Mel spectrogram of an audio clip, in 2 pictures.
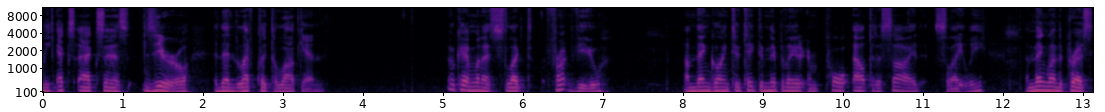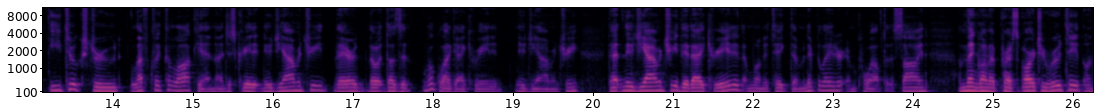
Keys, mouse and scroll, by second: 0.1 x, 1.3 0, 4.5 click, 8.8 click, 13.3 e, 14.2 click, 14.3 click, 21.8 click, 25.3 r, 25.9 y.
